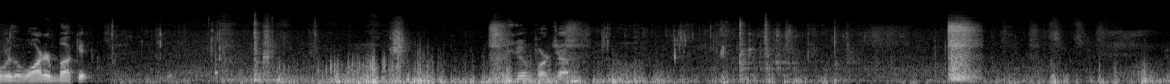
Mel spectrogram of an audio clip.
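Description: A pig snuffles and sniffs close by.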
